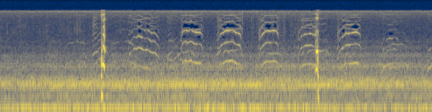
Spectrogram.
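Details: Peregrine falcon nest on a cliff near La Crescent, Minnesota, on the day the first and second chicks hatched. Series of thin, bowed peeps with overtones run steadily, broken by two sharp clicks against a background rumble.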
